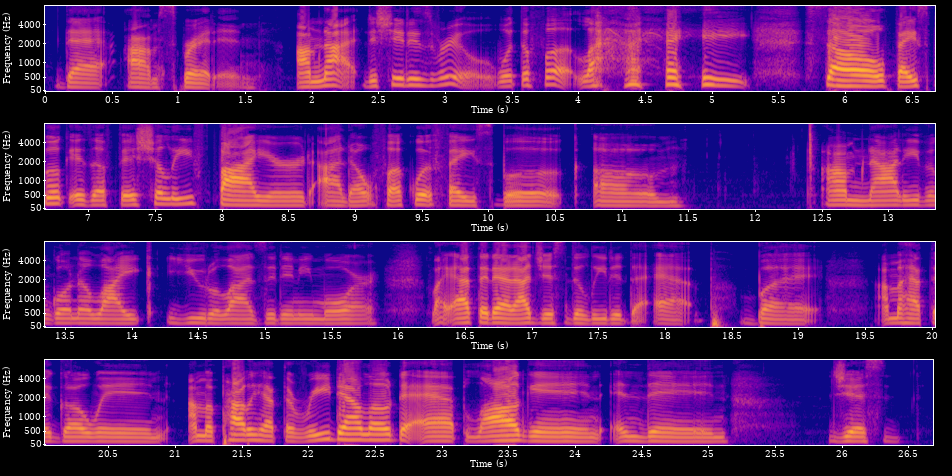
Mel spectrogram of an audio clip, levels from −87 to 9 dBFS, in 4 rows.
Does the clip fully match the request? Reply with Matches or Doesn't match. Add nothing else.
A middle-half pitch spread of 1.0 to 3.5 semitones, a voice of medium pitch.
Matches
